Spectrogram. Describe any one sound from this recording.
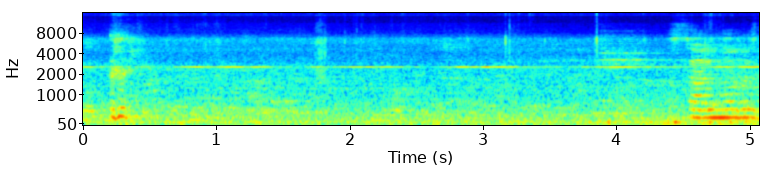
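People murmur and chat in the background outdoors.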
